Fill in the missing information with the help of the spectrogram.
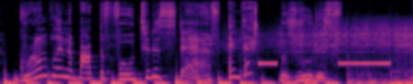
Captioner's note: beep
